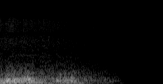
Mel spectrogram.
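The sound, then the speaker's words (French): Low rumbling thunder from a thunderstorm, a dense, steady roar with a noisy, rain-like hiss that fades and then cuts off abruptly after about a second, with no voices. “Il y a de l'orage! Oh, de l'orage! J'ai peur de l'orage!”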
